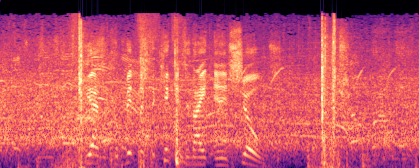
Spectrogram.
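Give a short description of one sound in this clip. A kick lands on a body with a dull thud.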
